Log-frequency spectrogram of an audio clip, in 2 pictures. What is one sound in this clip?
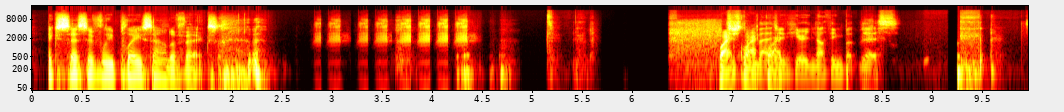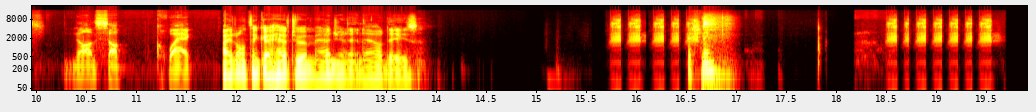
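A man laughs loudly into a close microphone.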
